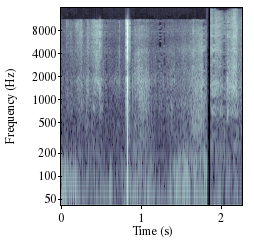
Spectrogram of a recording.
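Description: A single sharp click about a second in, over a faint low outdoor background.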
